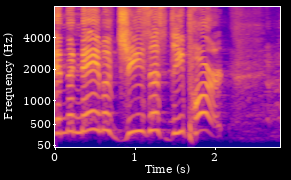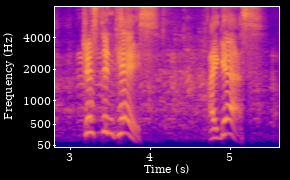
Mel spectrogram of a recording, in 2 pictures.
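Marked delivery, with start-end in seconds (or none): 0.0-4.1 play-acted scream, high-pitched. Retelling running down the hallway with a baseball bat: retelling a scream. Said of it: "I screamed".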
